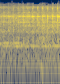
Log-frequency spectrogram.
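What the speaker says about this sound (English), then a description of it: "that jackhammer's been going flat out over there" A jackhammer pounds steadily on a bricklaying building site where workers are digging for a manhole, giving a continuous, dense, rattling roar with no pauses across the short stretch.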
